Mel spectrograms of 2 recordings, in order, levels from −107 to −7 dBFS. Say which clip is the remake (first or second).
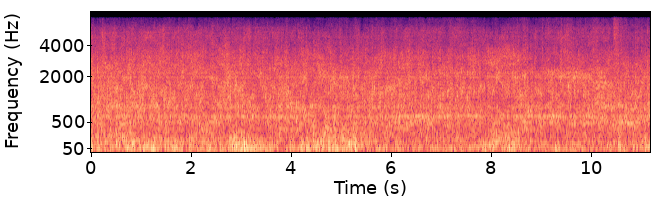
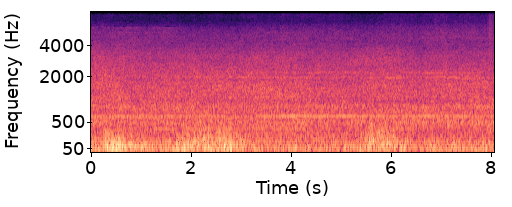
first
